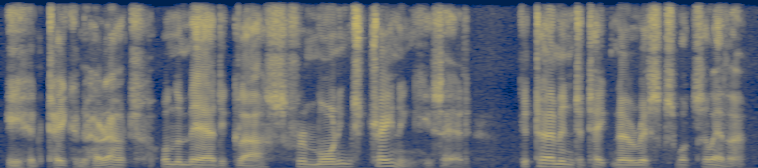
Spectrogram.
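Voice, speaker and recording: A man's voice: fairly low pitch, expressive, measured pace, a bit bright, poor audio. A man reading a story as a dramatic narrator, with a theatrical, wry raconteur's delivery.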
